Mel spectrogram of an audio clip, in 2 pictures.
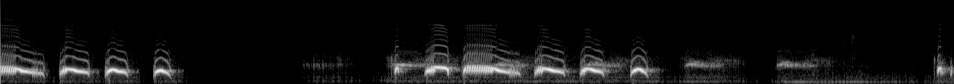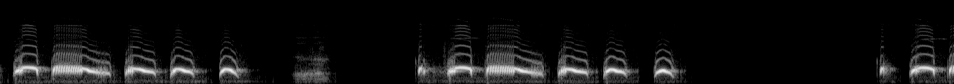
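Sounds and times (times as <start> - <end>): dove cooing: 0.0 - 1.9, 3.0 - 8.7, 9.3 - 12.2, 13.7 - 16.5, 18.3 - 19.0.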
